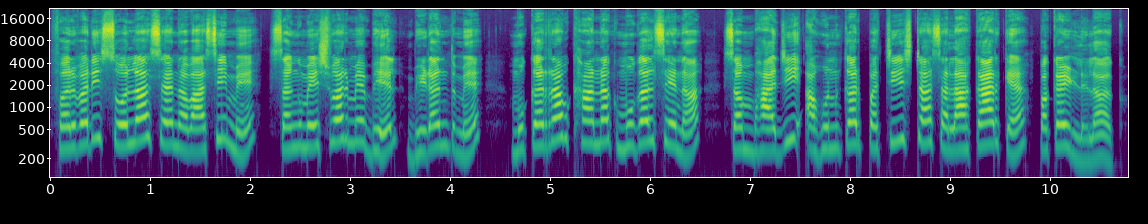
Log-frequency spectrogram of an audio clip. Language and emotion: Maithili, neutral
